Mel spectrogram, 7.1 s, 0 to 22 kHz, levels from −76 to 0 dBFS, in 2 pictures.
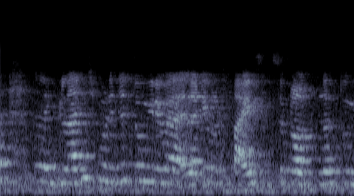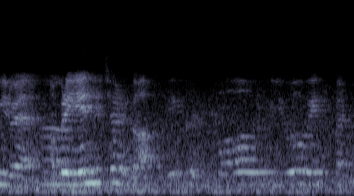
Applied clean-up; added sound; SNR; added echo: none; none; none; none.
